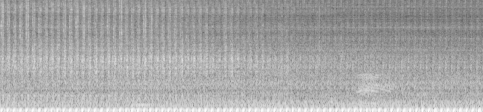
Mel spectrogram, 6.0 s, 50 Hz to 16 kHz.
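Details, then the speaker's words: Yamaha Sniper 155 at 15,467 km after cam chain tensioner repair and adjustment: steady, even idle pulse of about three beats a second with no chain slap or ticking. Normal idle after repair. "Ayan yung normal na tunog niya. Ganyan dapat."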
